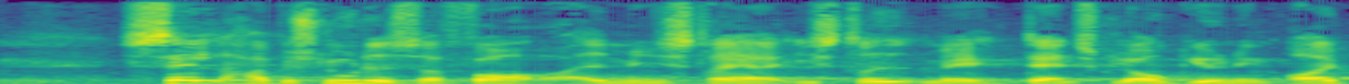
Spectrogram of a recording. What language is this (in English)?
Danish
